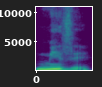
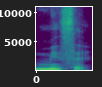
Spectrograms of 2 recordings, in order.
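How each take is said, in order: First: The middle consonant is a voiced z-like sound. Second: The middle consonant is a voiceless s sound. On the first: The speaker calls it right. "এসে এর উচ্চারণ আমরা এখানে জয়ের মতো করব" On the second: The speaker calls it wrong. "আমরা বলবো না মেসে"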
